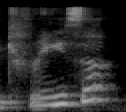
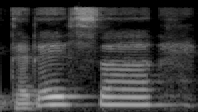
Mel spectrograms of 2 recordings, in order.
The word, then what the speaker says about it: Teresa: So for example, Kath and I were chatting before about how to say my name, because in English, people say Teresa, whereas in Spain, they say Teresa, in Germany, Teresa.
